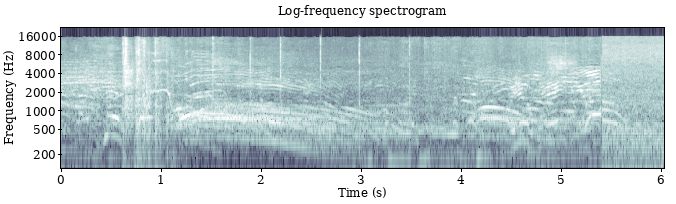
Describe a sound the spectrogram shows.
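Runners splash through water.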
